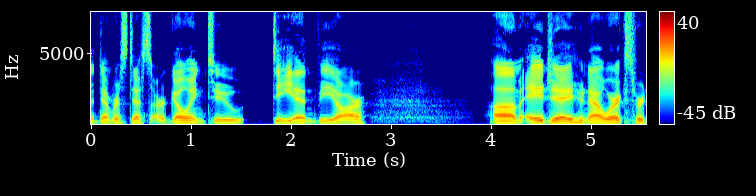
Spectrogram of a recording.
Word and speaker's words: DNVR: You would think it would be called Denver and they'd just say it like a tech company, but it's not. It's just DNVR.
